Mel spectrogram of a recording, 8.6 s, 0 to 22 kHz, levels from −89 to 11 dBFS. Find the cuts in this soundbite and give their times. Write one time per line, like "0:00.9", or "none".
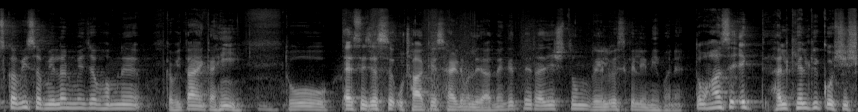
0:03.3
0:06.8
